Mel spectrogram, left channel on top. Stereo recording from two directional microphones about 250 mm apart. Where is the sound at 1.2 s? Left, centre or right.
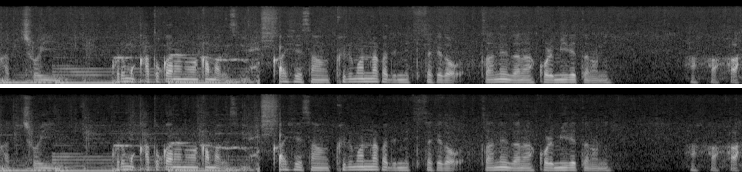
Right.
